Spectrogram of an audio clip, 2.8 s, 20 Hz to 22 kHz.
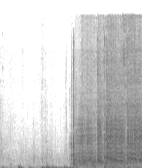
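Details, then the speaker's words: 1978 Datsun 1500 Ute GN620, first start after 20 years in a shed, accelerator held flat: slow, uneven cranking then a brief louder burst as it catches; fires briefly but won't keep running. "Oh, wants to run. Put your foot flat on the accelerator. Crank it. She wants the fire."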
